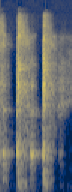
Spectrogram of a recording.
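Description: A single person's cough, close and fairly loud, breaking into two or three harsh bursts in quick succession with no talking around it.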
